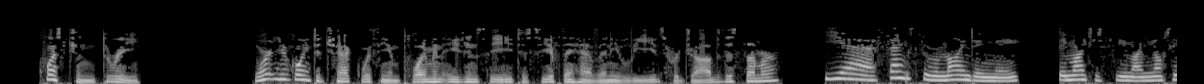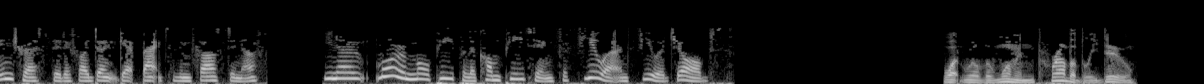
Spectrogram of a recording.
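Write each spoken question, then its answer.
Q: What will the woman probably do?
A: Contact the employment agency soon.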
